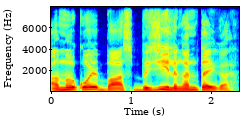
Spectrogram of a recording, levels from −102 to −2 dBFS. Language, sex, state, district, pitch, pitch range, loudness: Wancho, male, Arunachal Pradesh, Longding, 165 Hz, 160-195 Hz, -13 LUFS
